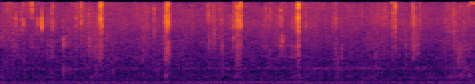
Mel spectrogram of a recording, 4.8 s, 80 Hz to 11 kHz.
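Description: Many Bible pages flip and rustle at once as people turn to Ecclesiastes 2:13, a quiet, irregular patter of crisp, papery swishes and flicks overlapping one another, with no one speaking.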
